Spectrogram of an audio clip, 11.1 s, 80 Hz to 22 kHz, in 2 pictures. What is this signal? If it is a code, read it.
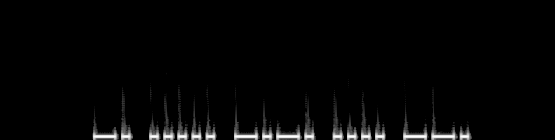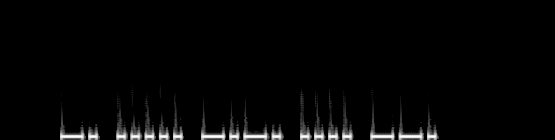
Morse code, heard as a keyed tone, about 17 wpm, 700 Hz. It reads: N5CHG N5CHG
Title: USA Call Signs - 5 Characters - Repeated 2x - 17wpm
